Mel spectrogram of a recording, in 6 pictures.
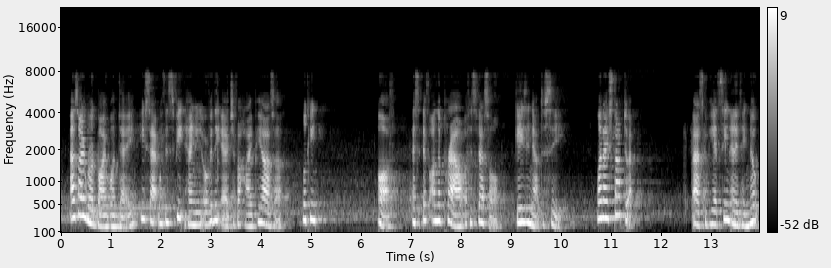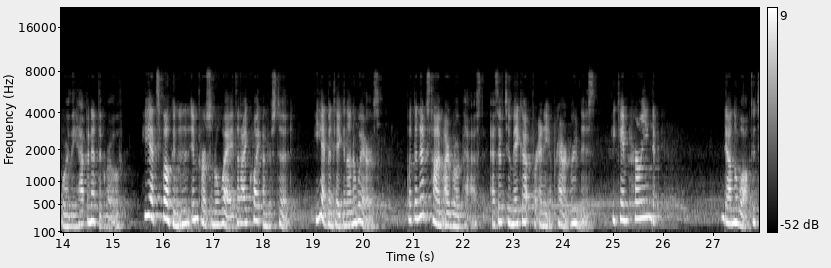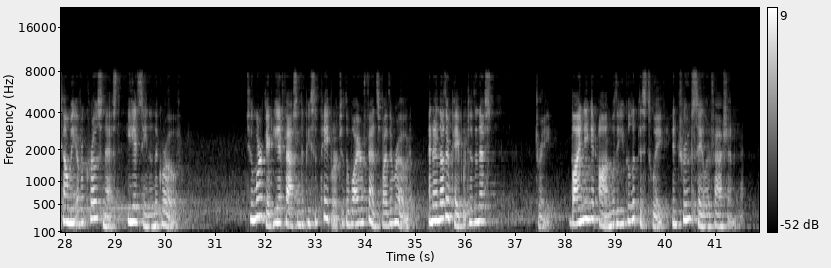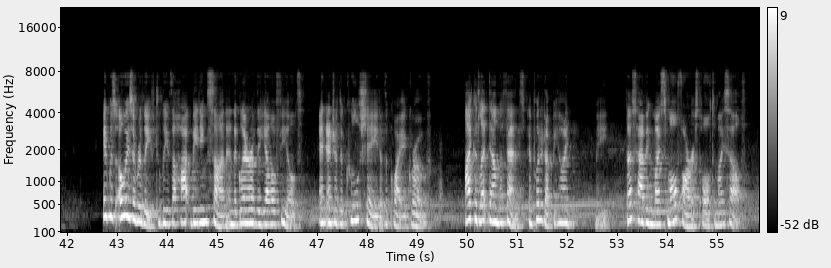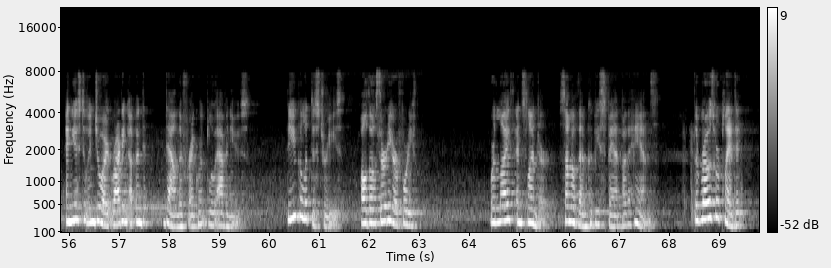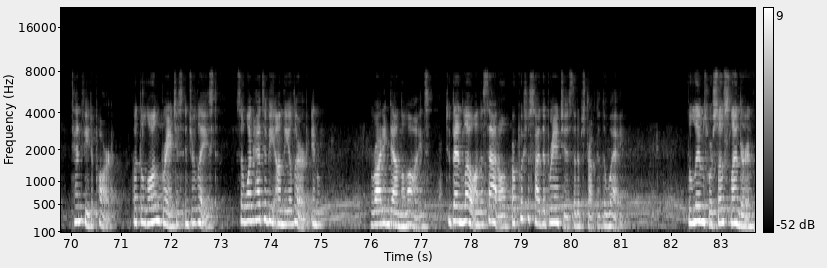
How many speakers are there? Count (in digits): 1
